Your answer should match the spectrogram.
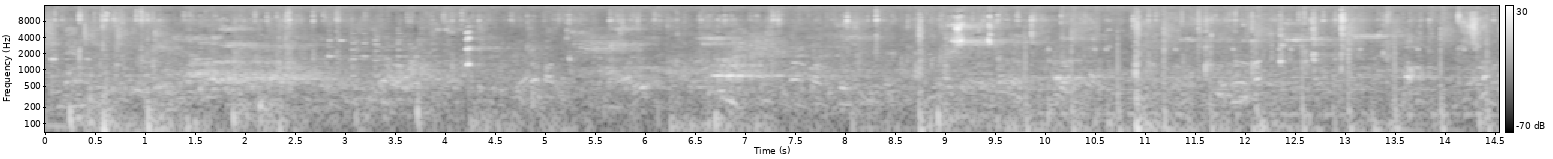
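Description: Irregular clicks of celluloid table tennis balls striking tables and paddles from many matches at once, ringing in a large echoing gymnasium over a murmur of voices.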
